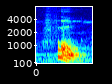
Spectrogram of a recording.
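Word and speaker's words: faux: w-h-o-e-e-r however w-h-o w-h-o-l-e-s-o-m-e wholesome silent x-word fo f-a-u-x silence z-words lazy fair l-a-i-s-s-e-z dash f-a-i-r-e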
